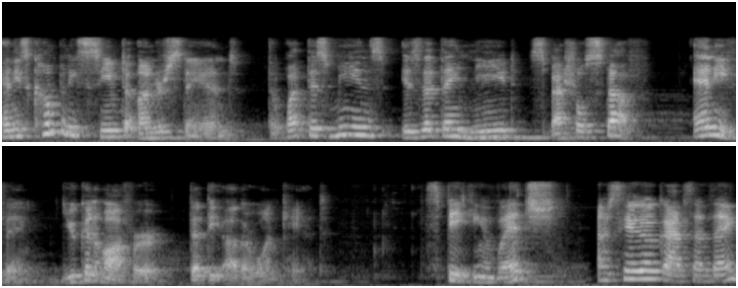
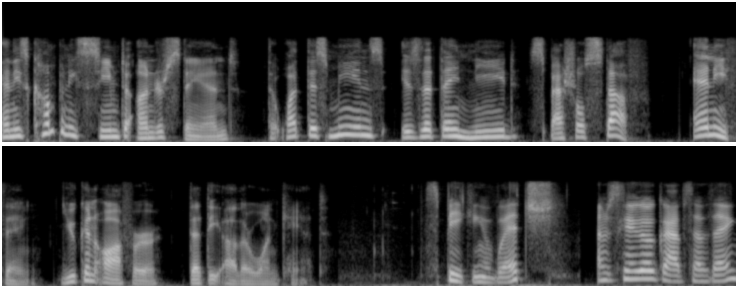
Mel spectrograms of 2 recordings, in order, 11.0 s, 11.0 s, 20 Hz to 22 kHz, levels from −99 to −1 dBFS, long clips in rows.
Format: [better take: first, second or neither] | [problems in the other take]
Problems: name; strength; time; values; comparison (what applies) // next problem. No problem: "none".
second | room echo; dies away in 0.3 s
